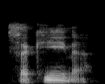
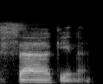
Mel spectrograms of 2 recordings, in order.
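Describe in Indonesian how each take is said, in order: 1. Vokal pertama pendek; yang kedua panjang. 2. Vokal pertama panjang; yang kedua pendek. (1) "Kadang-kadang saya suka dengar sakinah" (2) "Ingat saya panjang ya"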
